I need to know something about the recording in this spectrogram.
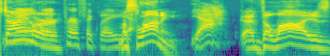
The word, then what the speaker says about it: Maslany: Maslany. Yes. Yeah. The law is the stress syllable.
